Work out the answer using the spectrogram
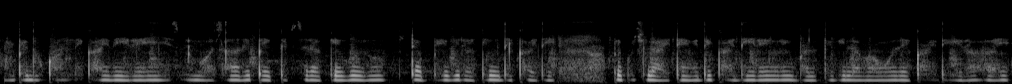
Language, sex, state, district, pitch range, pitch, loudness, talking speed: Hindi, female, Uttar Pradesh, Muzaffarnagar, 195-210 Hz, 205 Hz, -35 LUFS, 225 wpm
